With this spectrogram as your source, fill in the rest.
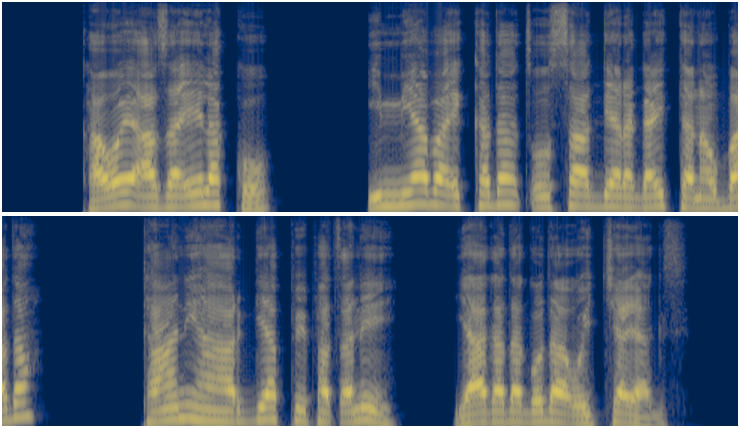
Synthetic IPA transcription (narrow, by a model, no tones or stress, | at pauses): kɐwɔjɐzɐeːlɐkːɔ | ʔɪmːɪjaːbɐɛkːɐd̪ɐt͡sʼo̞ːsːaːd̪ːɪjaːɾɐɡɐjt̪ːɐnɐwbɐd̪ɐ | t̪aːnɪhɐhɐɾɡːɪjaːpːɛpɐt͡sʼɐne̞ː | jaːɡɐd̪ɐɡɔd̪aːɔjt͡ʃːɐja̰ːɡɪs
